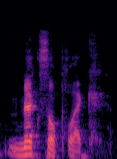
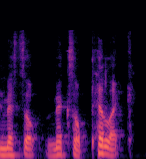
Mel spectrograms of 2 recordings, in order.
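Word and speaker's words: Mxyzptlk: I always pronounced it Mixoplick. I thought that's how they pronounced it, but they said Mixopilic, or something else.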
